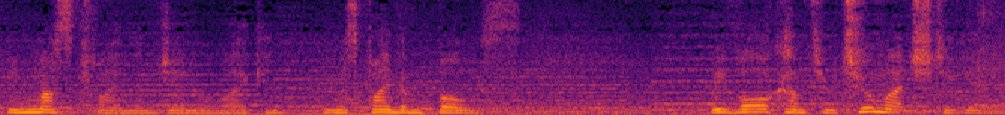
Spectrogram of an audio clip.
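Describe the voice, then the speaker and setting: An actress in a radio drama playing an anxious but determined rebel princess, earnest and formal. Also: female voice, medium pitch, brisk, close to an everyday voice. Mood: pleading, determined. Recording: music behind the voice.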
